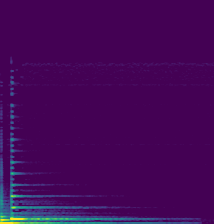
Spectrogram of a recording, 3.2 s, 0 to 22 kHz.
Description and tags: GUI Sound Effects 078
GUI Sound Effects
